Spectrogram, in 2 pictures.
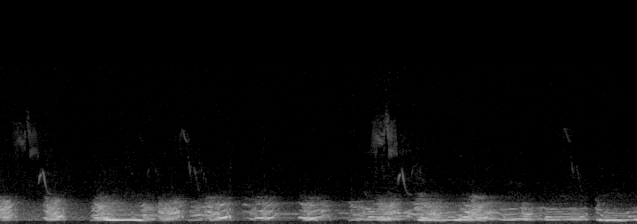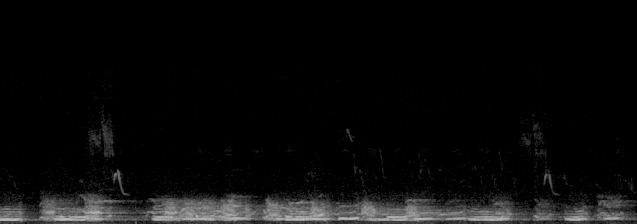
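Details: Foxhounds on a wild boar hunt give continuous baying: short wavering howls follow one another almost without pause for over twelve seconds, rising and falling slightly, against an otherwise quiet background.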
